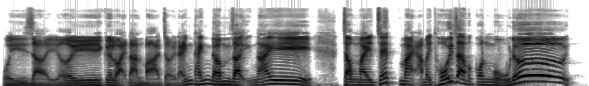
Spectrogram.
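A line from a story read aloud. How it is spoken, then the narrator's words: Middle-aged man yelling. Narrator (Vietnamese): một ông trung niên gào lên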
